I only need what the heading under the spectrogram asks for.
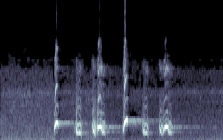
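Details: Singing dok taeng bird used for decoying, delivering six quick, harsh-edged chirps in a little over a second, with a doubled note in the middle, pitch flicking up and down.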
